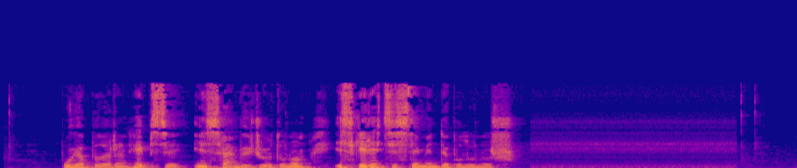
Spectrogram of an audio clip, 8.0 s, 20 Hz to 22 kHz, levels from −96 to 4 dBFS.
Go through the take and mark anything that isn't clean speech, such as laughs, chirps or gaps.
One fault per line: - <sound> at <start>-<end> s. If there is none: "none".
none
